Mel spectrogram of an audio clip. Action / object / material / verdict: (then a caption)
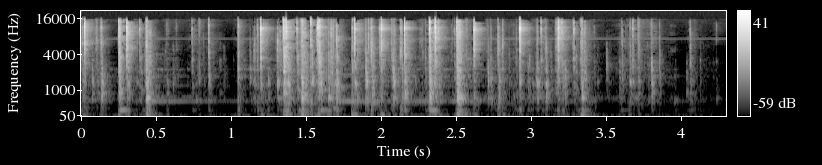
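tap / mechanical keyboard with round plastic keycaps / plastic / none. A typewriter-style backlit mechanical keyboard with round brown plastic keycaps on a dark frame is typed on rapidly with fingertips and long coffin nails. Quick, bright, crisp clicks and clacks come in bursts with short pauses, each tap dying away almost instantly, with very little low end.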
